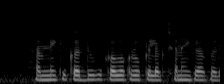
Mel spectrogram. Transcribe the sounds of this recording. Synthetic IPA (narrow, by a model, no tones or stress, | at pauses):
həmnikekəd̪ukekəbəkɾokkːeləkt͡ʃʰənəɦĩkakəɾ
